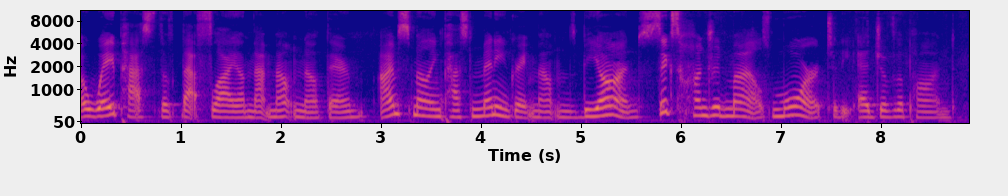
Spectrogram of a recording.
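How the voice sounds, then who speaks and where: Putting on a growling, gruff character voice, a woman talks at a medium pitch and a moderate pace with hardly any pauses. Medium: read story. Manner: blustering.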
